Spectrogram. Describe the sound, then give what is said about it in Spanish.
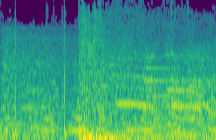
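A hand grenade exploding in a WWII battle scene: a couple of small sharp clicks, then a sudden heavy burst that gives way to a sustained, dense rumble over a steady tonal background. “El soldado de la ametralladora lanza una granada. Los rusos reptan hacia él. Lanza otra granada.”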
